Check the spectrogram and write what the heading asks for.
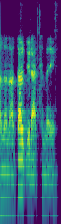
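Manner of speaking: usual speaking voice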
